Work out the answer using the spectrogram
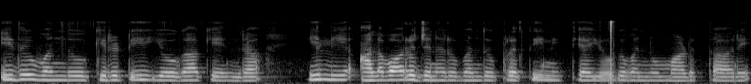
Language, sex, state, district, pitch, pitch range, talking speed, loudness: Kannada, female, Karnataka, Chamarajanagar, 195 Hz, 180-205 Hz, 105 wpm, -22 LUFS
